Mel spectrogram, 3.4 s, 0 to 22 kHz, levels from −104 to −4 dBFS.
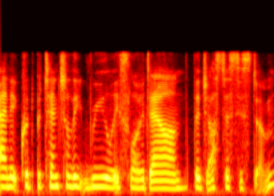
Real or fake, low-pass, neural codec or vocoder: real; 7.2 kHz; none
